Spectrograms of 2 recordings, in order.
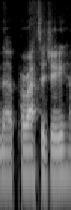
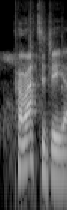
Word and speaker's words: Paratici: We've had a new sporting director in Paratici. Apparently, that's the right way to say it now.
